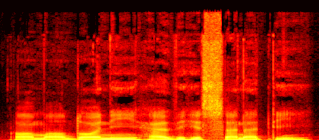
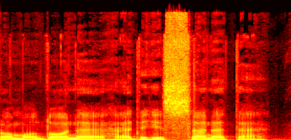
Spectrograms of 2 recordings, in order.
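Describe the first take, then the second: First: The words Ramadhan and sanah end in -i. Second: The words Ramadhan and sanah end in -a. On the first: The year phrase specifies which Ramadan is meant. The speaker calls it right. "apabila kita baca Ramadhani" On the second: The year phrase marks the time of the fast. The speaker calls it wrong. "Apabila kita baca Ramadhana"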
